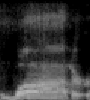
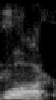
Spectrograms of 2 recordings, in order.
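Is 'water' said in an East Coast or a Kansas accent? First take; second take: Kansas; East Coast. First: It is said with a Kansas accent. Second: It is said with an East Coast accent. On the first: "In Kansas, they said water" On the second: "on the East Coast where I grew up, ... we said water"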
